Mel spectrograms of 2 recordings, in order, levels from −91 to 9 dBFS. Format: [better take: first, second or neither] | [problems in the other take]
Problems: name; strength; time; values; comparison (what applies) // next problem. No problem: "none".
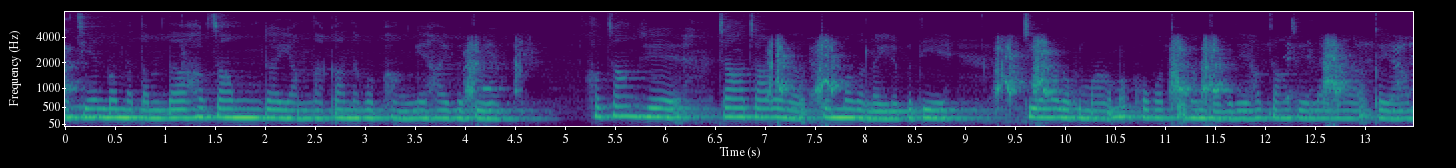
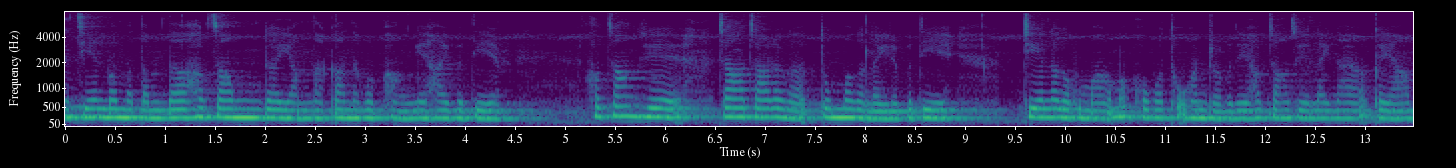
second | noise reduction (neural mask model Resemble Enhance denoiser)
